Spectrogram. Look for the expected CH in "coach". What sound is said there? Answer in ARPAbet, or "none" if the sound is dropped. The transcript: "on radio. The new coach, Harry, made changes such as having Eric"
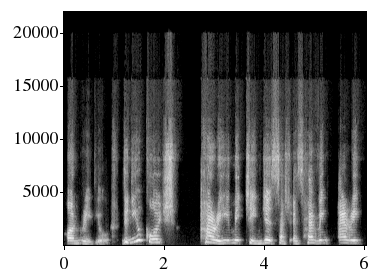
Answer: CH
